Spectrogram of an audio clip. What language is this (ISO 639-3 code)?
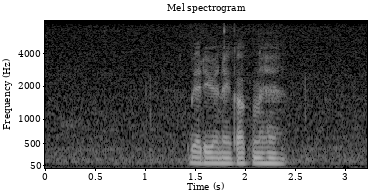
sin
